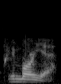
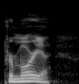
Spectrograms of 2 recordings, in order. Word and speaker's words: Primorye: I'm probably going to mispronounce this, but the Primorye? – Yep, Primorye. – Mm-hmm. Primorye. Describe where it is and then what it's like, because it sounds fantastic.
